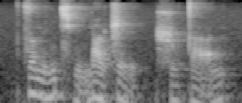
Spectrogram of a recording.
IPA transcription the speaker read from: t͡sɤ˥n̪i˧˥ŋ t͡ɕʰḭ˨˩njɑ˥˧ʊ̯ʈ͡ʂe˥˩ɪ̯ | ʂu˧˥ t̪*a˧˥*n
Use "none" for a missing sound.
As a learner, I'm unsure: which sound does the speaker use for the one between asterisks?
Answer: a̰˨˩˦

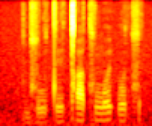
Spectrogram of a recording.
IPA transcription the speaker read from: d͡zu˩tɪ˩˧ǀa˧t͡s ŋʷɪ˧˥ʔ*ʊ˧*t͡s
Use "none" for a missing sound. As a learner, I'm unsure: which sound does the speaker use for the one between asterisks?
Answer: ʊ˧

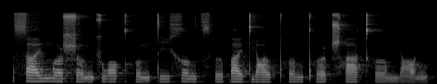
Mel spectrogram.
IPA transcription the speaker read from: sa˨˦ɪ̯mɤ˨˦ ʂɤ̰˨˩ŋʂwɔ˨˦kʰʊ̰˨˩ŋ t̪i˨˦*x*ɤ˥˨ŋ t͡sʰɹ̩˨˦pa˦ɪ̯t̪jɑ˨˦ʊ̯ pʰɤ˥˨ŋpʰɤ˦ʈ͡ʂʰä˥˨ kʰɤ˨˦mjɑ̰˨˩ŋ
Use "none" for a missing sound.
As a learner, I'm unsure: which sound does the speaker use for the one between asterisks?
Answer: x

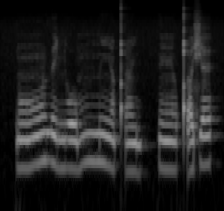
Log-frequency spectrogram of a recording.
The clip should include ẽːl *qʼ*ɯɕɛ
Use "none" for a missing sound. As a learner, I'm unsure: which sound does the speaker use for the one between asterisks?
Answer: qʼ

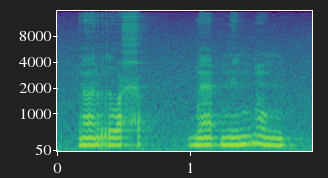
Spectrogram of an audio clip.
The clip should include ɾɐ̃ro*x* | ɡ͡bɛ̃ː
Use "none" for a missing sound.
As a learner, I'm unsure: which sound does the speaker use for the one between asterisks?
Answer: ħ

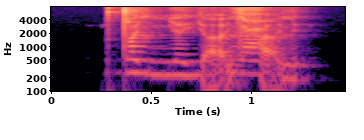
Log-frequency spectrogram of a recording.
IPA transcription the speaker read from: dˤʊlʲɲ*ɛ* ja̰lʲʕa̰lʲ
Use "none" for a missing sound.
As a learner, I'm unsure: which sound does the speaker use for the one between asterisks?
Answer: ɛ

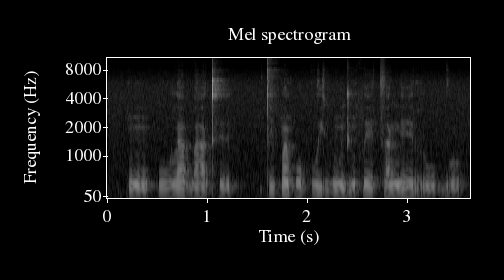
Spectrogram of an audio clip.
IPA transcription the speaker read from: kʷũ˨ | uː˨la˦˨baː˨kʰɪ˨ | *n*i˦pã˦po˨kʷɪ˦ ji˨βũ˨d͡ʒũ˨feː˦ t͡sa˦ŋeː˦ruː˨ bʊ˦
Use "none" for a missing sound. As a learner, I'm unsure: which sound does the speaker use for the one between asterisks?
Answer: t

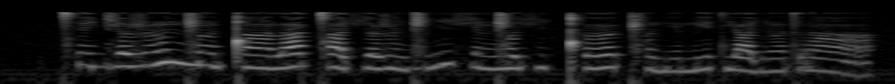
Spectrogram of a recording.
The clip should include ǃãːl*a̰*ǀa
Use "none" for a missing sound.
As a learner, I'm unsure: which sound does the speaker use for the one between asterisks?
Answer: a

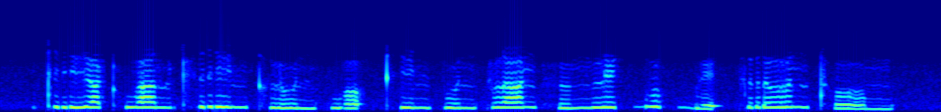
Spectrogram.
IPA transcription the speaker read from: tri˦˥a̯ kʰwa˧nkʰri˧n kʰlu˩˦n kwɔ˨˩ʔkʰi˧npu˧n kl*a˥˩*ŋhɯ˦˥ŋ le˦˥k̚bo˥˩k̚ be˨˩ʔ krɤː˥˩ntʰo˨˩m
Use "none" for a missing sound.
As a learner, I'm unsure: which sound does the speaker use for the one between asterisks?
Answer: a˥˩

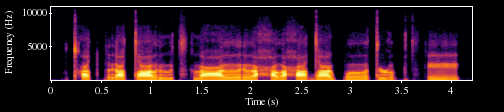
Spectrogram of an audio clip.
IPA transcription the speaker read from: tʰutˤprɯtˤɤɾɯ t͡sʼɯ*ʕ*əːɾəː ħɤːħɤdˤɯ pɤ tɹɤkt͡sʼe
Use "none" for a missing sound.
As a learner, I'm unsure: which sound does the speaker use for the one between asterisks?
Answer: ʕ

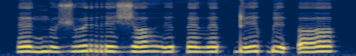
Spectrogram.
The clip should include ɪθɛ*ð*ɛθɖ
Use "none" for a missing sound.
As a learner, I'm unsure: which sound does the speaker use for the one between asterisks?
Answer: ð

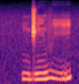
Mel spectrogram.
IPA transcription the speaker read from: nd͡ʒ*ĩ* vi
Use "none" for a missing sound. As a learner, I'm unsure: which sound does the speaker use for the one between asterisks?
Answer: ĩ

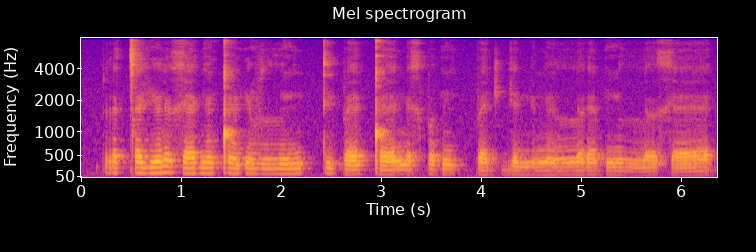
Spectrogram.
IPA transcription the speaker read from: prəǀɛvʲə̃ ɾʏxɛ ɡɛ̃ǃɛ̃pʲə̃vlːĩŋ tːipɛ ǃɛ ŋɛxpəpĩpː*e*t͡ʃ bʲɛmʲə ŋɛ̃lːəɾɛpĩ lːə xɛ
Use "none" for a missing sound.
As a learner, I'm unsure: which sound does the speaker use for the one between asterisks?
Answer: ɛ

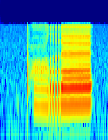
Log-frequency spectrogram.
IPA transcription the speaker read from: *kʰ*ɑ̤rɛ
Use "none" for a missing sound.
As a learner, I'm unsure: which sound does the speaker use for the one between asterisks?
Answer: pʰ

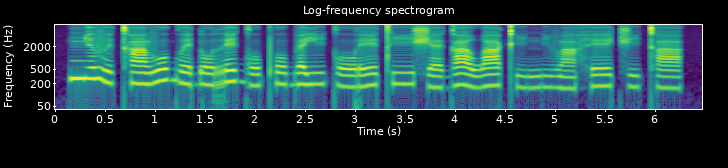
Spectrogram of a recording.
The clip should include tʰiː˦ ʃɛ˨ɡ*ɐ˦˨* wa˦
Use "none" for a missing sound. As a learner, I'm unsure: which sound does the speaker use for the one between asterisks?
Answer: a˦˨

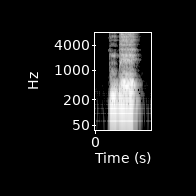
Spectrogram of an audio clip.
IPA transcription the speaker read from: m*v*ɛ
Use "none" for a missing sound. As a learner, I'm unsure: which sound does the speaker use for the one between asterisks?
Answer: b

